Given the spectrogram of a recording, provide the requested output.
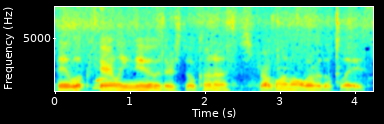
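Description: Low-voiced woman narrating her farm. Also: a little slow. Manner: chatty, gentle with the animals. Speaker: homesteader filming family farm. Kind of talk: casual narrated farm vlog. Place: outdoors on a farm, in a small livestock shelter.

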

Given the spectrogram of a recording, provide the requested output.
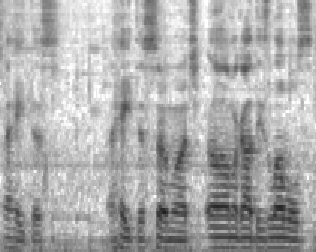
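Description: A young man casually commenting while he plays a video game, swinging between loud excited yelps and low frustrated muttering. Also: moderate pace, soft background music. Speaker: gaming channel host. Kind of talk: live let's-play commentary.

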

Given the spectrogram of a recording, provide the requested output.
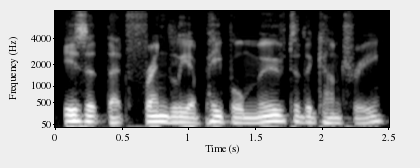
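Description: A man's voice: sits low, fairly even intonation, moderate pace, darkish tone, dry recording, clean studio sound. A man hosting a casual podcast chat, friendly, with frequent ums and uhs. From Australia. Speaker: podcast host.

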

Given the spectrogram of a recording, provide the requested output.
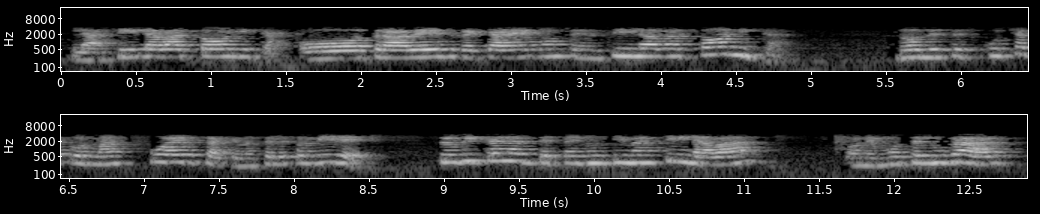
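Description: A woman teacher with a Mexican accent, giving a slow, patient classroom lesson, stretching words and checking that her pupils follow. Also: high-pitched. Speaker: primary school teacher. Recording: roomy, distant, phone-like sound.

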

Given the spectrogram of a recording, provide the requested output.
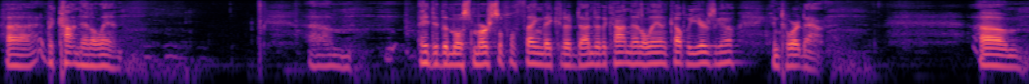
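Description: A middle-aged pastor preaching a sermon, telling the story with lively acted-out voices that swing from quiet asides to loud cries. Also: male voice, medium pitch, highs cut off. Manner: animated storytelling, acting out voices and rising to shouts. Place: church sanctuary.

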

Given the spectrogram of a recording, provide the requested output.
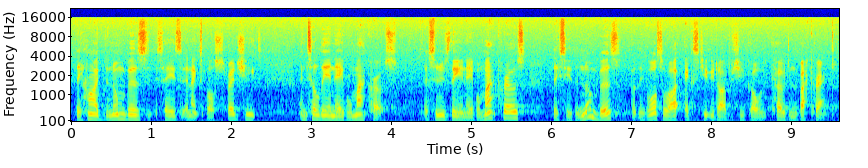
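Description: Speaking quickly with hardly any pauses, this man has a fairly high pitch as he gives a technical conference presentation. His tone is casual and wry, and he restarts words often; the large hall adds reverb and a faint hiss.

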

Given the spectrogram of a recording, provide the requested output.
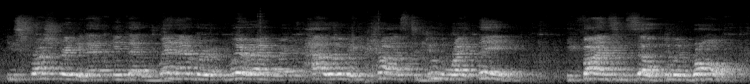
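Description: High-voiced young man preaching in church. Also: steady tone, unhurried, darkish tone, slight background noise. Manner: rhythmic repetition, building to sung climaxes. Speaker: lay preacher. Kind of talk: sermon. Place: large church sanctuary. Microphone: handheld mic at pulpit. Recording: echoey church from far off.

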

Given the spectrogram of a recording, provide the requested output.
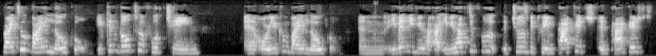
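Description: A woman guest on a video call from home, giving advice in a thoughtful, halting way with frequent fillers. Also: on the high side, lively intonation, a bit bright, muffled recording. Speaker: guest sharing sustainability tips. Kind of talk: casual video-call interview. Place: indoors at home.

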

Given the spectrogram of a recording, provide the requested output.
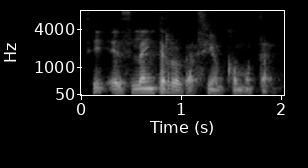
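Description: A man's voice: on the low side, steady tone, moderate pace, creaky, a little mellow, husky. A man with a Colombian Spanish accent teaching a live virtual sign language workshop, explaining patiently and often checking for understanding, recorded on a webcam indoors.

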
